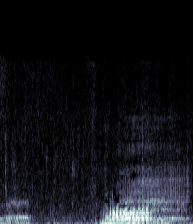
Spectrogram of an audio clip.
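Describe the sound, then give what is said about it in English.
Sheep munching on hay bales bleat, a short bleat followed by a longer, louder wavering baa. “if you listen to just that track, that you can hear so many individual baas of individual sheep”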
